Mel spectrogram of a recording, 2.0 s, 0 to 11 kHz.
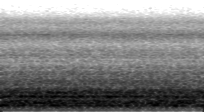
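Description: Steady drone of a B-52 bomber's jet engines heard inside the crew cabin: an even rumble with a constant low hum.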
